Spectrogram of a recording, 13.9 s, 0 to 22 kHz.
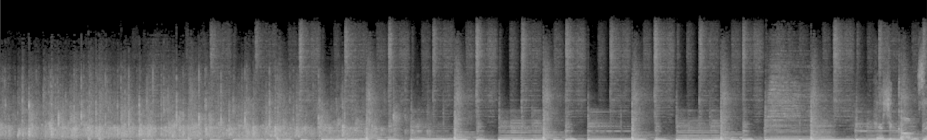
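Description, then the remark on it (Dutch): A crowd bursts into loud, sustained applause at the announcement of the Brabant rider of the year 2024. After a couple of seconds, upbeat music with a steady, punchy beat starts over the continuing clapping. “Maar de Brabantse renner van het jaar 2024, en we gaan een geweldig applaus laten horen, is geworden”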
